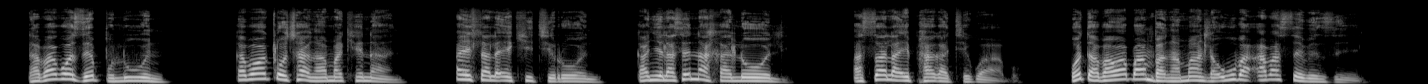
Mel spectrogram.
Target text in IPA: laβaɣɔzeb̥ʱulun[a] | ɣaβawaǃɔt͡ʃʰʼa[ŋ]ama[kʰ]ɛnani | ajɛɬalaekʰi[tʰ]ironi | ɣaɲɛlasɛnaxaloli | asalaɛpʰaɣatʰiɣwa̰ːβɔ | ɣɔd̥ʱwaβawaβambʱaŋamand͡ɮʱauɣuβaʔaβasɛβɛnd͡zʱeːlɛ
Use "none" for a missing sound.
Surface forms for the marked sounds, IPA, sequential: i, ŋ, kʰ, tʰ

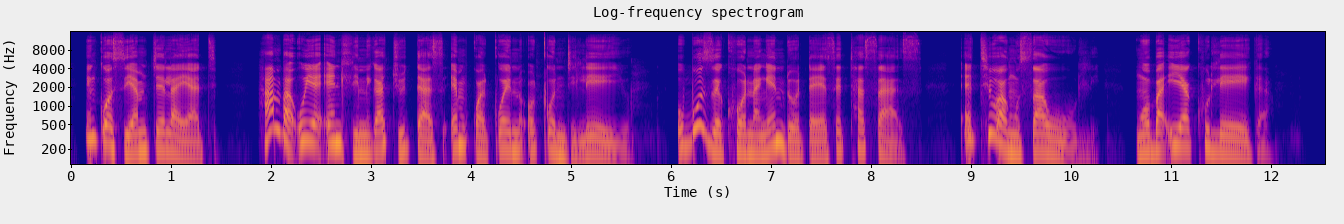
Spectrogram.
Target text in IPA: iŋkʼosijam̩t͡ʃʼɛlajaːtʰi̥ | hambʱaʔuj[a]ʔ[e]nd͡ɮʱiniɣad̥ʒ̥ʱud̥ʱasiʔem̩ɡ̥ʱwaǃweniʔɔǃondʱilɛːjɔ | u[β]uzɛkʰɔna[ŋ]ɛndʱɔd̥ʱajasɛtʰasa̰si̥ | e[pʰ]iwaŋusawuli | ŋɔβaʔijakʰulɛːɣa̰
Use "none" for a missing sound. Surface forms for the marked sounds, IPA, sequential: ɛ, e, β, ŋ, tʰ

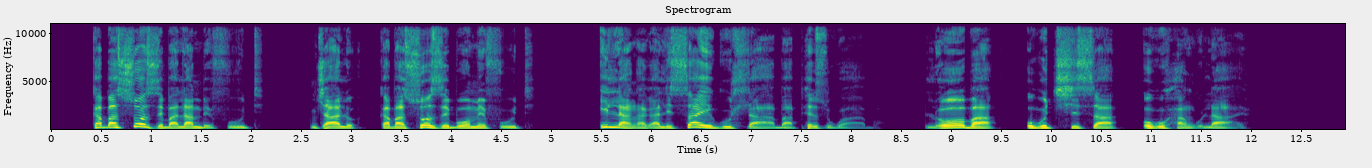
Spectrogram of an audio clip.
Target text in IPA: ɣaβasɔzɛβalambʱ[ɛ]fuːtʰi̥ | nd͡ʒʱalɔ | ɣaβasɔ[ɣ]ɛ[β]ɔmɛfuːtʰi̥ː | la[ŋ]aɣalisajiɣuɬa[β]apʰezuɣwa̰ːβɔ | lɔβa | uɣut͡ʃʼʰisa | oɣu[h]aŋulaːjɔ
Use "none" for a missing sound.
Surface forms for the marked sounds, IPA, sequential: ɛ, z, β, ŋ, β, h

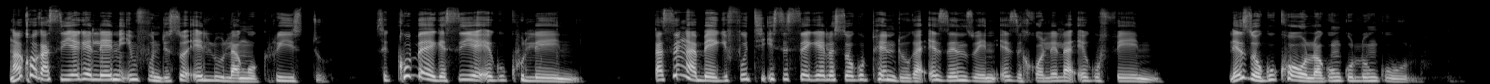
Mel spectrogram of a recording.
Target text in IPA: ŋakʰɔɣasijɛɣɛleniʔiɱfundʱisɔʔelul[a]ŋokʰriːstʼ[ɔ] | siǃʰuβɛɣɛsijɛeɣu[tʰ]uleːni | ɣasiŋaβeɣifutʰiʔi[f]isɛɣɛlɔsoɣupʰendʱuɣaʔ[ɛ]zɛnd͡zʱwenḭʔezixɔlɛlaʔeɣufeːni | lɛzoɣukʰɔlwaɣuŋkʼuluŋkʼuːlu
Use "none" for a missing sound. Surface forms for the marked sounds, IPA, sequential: a, u, kʰ, s, ɛ

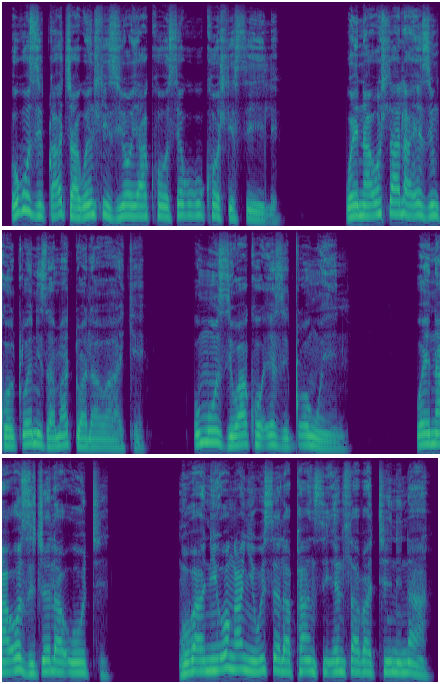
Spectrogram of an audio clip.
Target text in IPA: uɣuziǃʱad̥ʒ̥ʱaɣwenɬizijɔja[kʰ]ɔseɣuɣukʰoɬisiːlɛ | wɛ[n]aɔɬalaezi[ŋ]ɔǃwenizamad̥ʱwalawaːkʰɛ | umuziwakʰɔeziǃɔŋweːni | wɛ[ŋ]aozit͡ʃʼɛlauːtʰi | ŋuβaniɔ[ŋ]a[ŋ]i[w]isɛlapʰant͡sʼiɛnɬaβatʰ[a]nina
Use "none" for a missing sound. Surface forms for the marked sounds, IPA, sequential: kʰ, n, ŋ, n, ŋ, ŋ, w, i

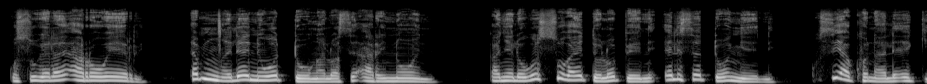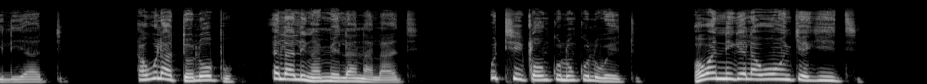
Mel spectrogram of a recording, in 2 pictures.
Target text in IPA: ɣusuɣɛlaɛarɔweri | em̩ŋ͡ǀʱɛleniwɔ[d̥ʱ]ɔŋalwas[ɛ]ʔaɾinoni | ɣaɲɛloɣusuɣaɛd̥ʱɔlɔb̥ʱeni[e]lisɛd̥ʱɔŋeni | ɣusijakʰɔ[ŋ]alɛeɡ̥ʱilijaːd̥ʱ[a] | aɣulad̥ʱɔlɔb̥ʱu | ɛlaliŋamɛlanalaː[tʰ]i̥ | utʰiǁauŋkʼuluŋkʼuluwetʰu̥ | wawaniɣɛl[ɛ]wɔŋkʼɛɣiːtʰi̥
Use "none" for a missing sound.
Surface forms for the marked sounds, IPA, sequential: d̥ʱ, ɛ, e, n, i, tʰ, a

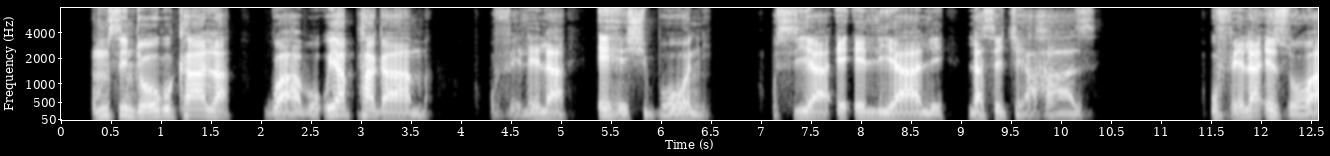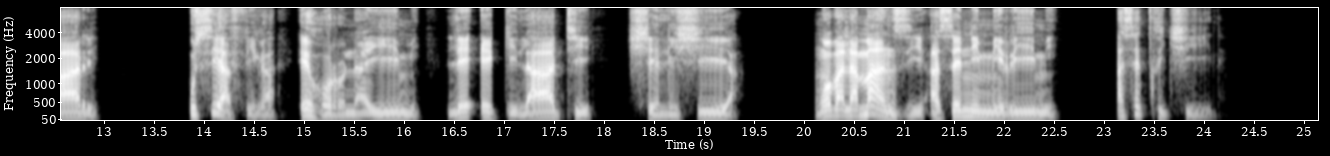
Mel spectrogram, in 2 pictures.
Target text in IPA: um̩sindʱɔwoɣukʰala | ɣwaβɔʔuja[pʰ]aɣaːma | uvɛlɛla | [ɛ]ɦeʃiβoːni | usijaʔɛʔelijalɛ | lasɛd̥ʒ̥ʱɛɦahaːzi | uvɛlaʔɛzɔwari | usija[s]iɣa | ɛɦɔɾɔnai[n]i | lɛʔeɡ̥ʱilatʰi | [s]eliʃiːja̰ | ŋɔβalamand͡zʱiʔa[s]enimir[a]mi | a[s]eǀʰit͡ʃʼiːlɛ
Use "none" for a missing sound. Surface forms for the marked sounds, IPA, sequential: pʰ, ɛ, f, m, ʃ, s, i, s

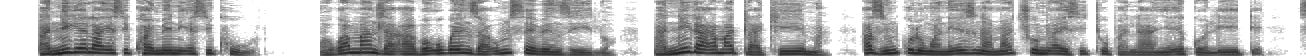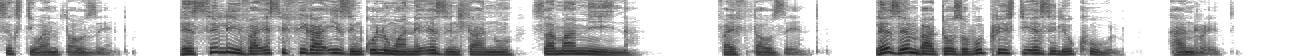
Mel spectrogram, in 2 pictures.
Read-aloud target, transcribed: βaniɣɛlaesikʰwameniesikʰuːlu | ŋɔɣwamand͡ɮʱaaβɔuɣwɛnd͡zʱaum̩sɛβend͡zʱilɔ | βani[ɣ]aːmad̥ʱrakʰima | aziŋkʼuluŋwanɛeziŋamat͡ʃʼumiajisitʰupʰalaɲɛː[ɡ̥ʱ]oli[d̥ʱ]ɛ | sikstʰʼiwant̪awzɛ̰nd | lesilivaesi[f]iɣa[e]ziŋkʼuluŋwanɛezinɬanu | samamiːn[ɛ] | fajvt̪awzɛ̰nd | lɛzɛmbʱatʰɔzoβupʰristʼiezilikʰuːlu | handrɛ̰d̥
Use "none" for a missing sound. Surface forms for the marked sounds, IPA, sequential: ɣ, ɡ̥ʱ, d̥ʱ, f, i, a

